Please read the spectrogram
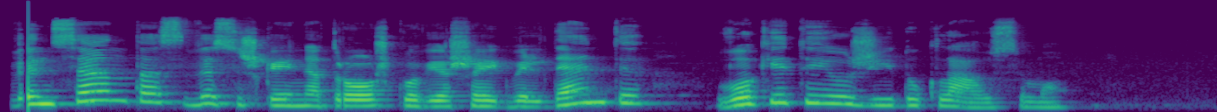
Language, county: Lithuanian, Marijampolė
